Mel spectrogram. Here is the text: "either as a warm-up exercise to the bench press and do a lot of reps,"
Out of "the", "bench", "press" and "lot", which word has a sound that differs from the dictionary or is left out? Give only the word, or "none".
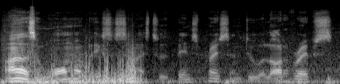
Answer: bench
